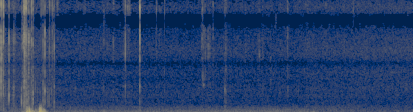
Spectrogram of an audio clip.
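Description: A small plastic packet rustling and crinkling as it is torn open, in a loud burst within the first second. After that only faint handling noise and a few soft clicks are heard as the yellow putty is pulled out and squeezed.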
